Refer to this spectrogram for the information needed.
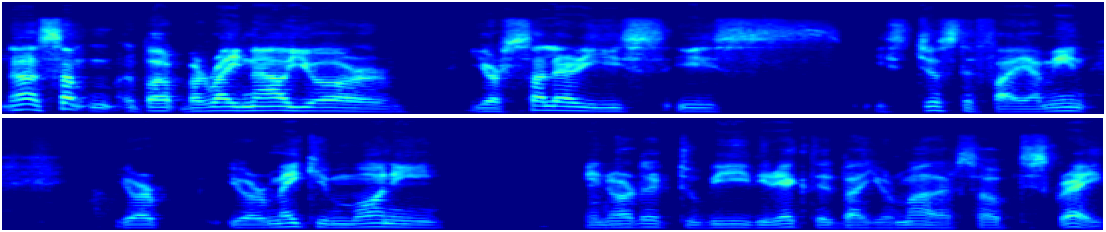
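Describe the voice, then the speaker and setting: In a very clean recording with a silent background, a man with a Spanish accent speaks at medium pitch and a fairly slow pace. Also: ordinary pitch variation. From Latin America. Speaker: film journalist. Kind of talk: interview. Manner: halting.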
